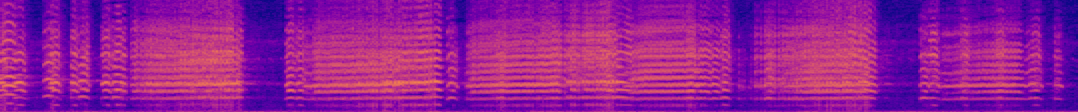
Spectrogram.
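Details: Several hamerkops in Africa calling together in chorus: long stretches of dense, nasal, overlapping notes that run almost continuously, broken by a few short pauses.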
